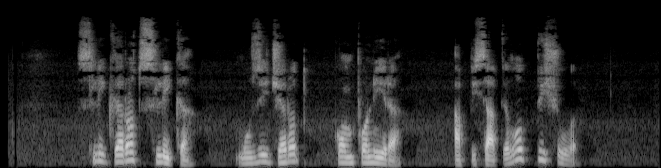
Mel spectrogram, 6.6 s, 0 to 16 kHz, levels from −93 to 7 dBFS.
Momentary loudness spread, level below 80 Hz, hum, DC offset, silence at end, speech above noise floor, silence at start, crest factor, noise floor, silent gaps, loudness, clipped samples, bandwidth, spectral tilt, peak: 10 LU; -58 dBFS; none; under 0.1%; 0.85 s; 41 dB; 0.8 s; 22 dB; -62 dBFS; none; -23 LUFS; under 0.1%; 10.5 kHz; -6 dB/octave; -2 dBFS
